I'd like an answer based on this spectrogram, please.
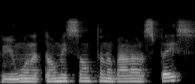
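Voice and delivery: exaggerated put-on Italian accent. Joking with another speaker about a soprano: Marlon Brando impression. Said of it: "That was more Marlon Brando".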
